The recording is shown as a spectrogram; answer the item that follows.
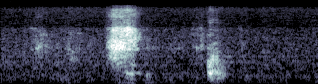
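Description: Near silence in a pause of a webinar presenter's talk, broken by one short breath just before the middle and a faint mouth click a moment later.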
